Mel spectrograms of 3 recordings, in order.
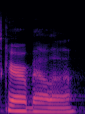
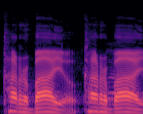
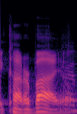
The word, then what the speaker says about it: Caraballo: Carabella. She won't let me say it right. It's Caraballo. If you're from the 305, you say Caraballo.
